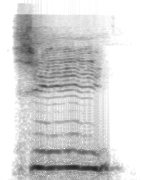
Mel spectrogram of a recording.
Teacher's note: So first tone is above your head. It's do, very high.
